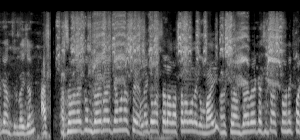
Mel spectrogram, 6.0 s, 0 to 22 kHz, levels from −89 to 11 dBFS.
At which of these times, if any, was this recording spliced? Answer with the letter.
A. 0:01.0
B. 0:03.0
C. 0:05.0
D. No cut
A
